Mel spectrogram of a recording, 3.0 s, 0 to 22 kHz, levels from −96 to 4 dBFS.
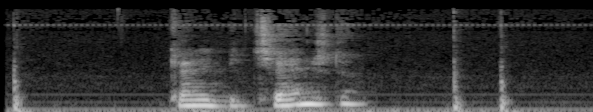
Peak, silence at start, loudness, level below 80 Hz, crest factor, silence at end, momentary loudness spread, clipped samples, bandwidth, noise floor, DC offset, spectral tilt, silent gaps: -8 dBFS; 0.05 s; -22 LUFS; -44 dBFS; 16 dB; 0.4 s; 18 LU; under 0.1%; 16.5 kHz; -48 dBFS; under 0.1%; -6 dB/octave; none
